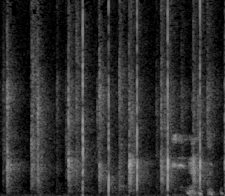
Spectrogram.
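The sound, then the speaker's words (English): Scattered hand clapping from an audience applauding a presenter, with sharp uneven claps over ongoing talking voices. “Give a hand to Joe Walker, everybody.”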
